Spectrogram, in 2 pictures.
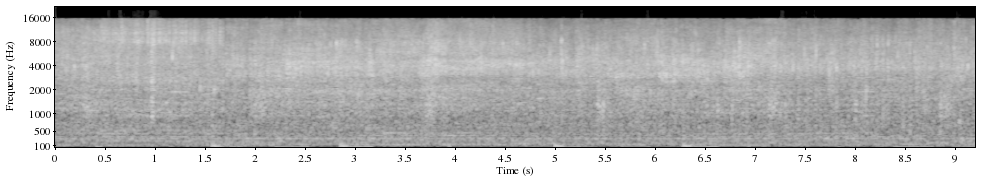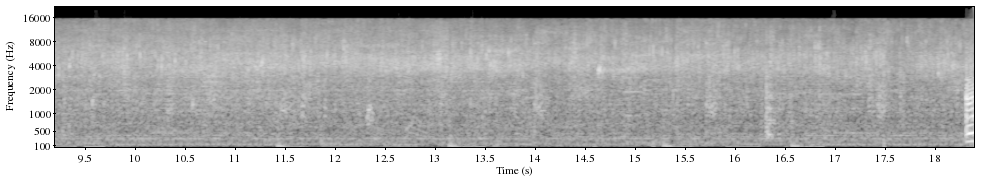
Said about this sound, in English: And now I'm going to add the shrimp.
